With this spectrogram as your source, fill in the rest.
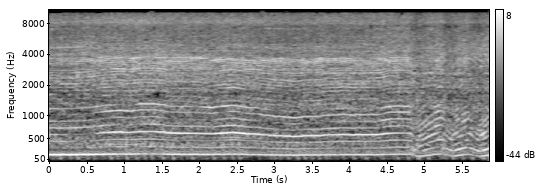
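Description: A chainsaw engine roars steadily, cutting into a tree trunk.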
